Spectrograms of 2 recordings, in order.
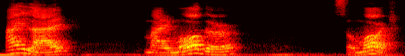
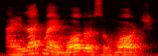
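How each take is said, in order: First: It is said slowly. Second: It is said at normal speed.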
